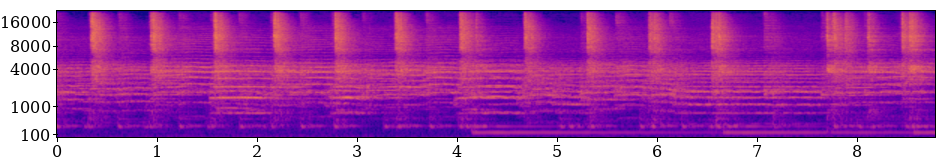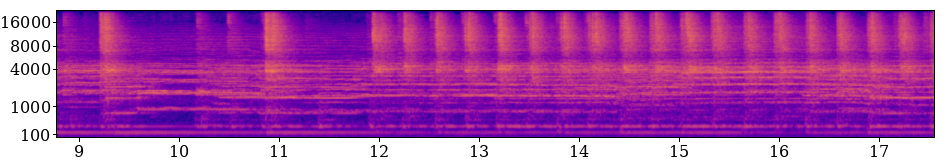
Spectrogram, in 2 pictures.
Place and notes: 中壢永福宮, Zhongli Dist., Taoyuan City - Din TaoßLeader of the parade
Din TaoßLeader of the parade, Traffic sound, In the square of the temple
中壢區, 桃園市, 臺灣, 10 August 2017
